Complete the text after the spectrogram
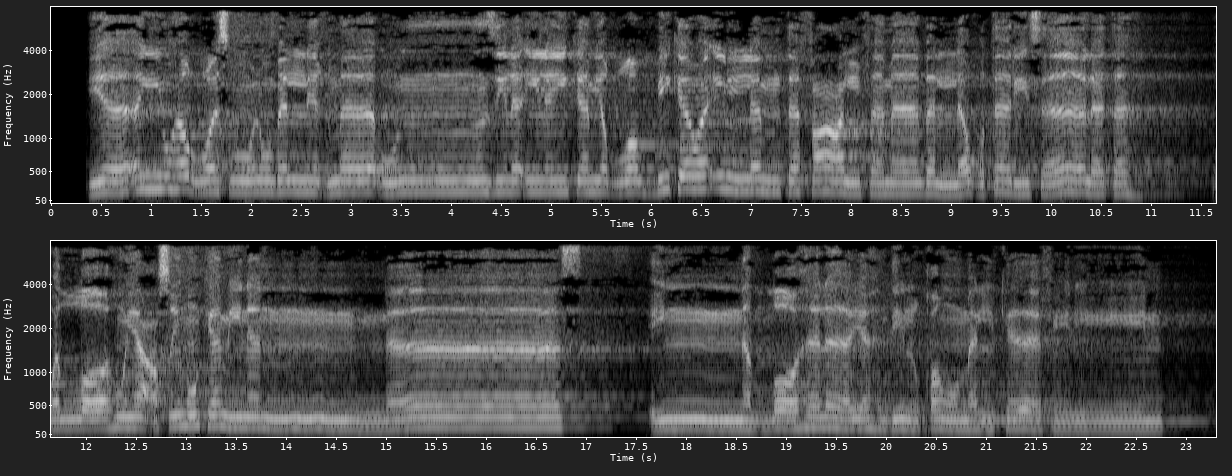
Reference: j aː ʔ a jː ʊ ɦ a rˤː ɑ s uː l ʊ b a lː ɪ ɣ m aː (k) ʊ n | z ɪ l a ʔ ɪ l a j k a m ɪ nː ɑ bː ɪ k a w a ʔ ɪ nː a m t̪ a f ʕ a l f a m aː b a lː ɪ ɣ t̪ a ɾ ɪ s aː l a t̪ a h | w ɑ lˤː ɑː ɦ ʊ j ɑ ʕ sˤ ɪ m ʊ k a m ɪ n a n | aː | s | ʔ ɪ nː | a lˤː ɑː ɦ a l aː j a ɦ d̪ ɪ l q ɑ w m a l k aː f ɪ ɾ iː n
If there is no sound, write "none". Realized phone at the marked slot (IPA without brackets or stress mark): ʔ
